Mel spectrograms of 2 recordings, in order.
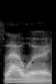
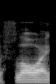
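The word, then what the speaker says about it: flour: bạn nhớ lưu ý cái từ bột mình đọc được flower nha nghe cũng giống như là bông hoa vậy đó Chứ không có đọc là Floyd các bạn nha ok hết siêu kilôgame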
